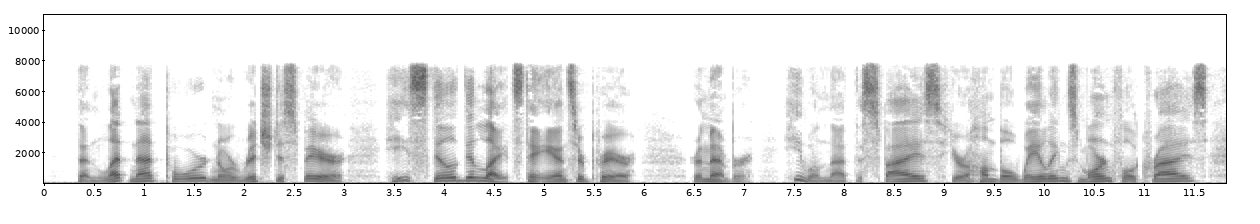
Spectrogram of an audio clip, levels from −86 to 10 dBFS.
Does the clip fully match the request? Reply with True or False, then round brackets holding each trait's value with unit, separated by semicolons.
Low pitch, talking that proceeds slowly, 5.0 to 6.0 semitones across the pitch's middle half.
False (145 Hz; 115 wpm; 5.4 semitones)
